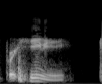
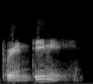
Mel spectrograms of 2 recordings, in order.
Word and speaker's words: Brahimi: Last week, John Kerry began mispronouncing the name of the U.N. envoy in Iraq. His name's Brahimi. Kerry was calling him Brandini, an unusual mistake for Kerry to make.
